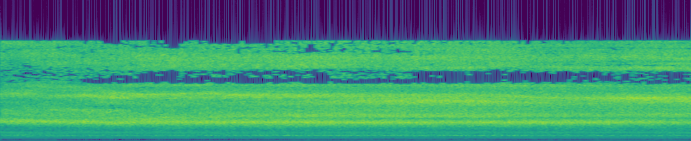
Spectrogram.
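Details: Steady airy hiss with a faint hum of a nebulizer running alongside a misting humidifier, recorded as a relaxation sound.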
